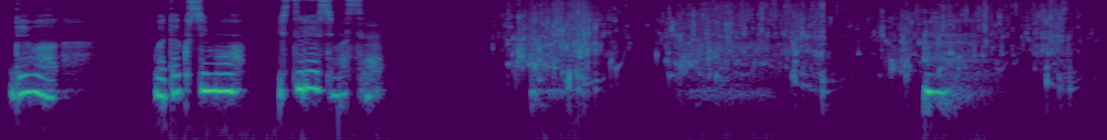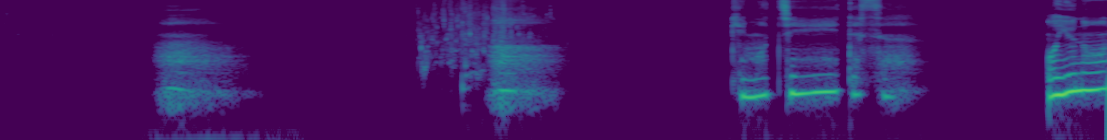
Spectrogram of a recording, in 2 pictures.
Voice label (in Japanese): 『一緒にお風呂に入りましょう』, ASMR, 環境音無し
